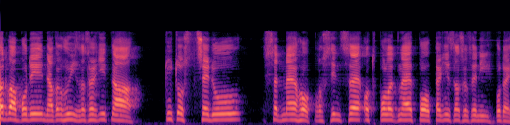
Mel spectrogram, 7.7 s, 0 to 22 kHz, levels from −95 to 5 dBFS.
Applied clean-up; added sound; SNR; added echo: neural mask model DeepFilterNet 3.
